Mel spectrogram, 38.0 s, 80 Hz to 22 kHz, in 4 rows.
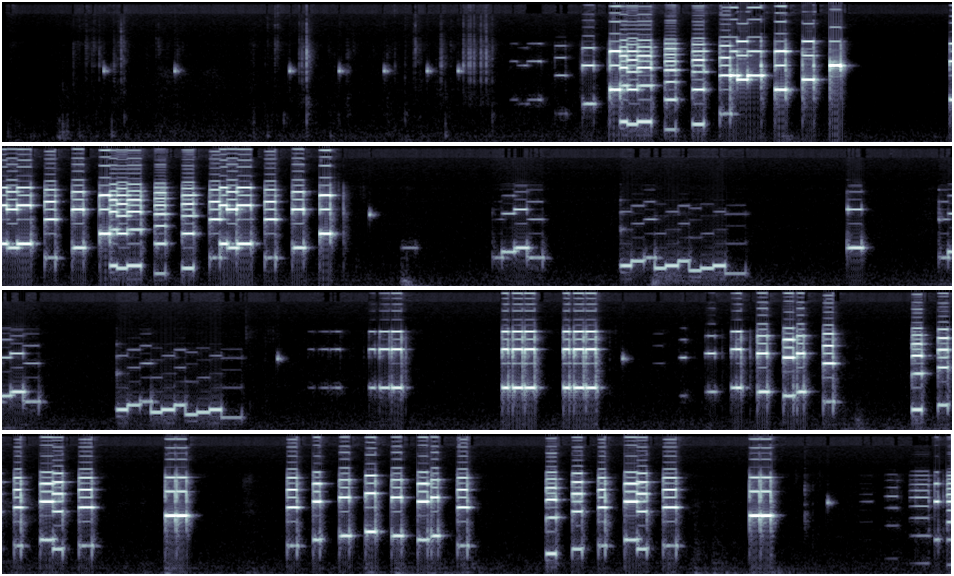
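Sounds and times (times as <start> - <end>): phone electronic ringtone melodies: 5.8 - 8.4, 9.5 - 12.8, 14.4 - 14.9, 15.7 - 17.0, 18.9 - 19.4, 20.2 - 21.4.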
